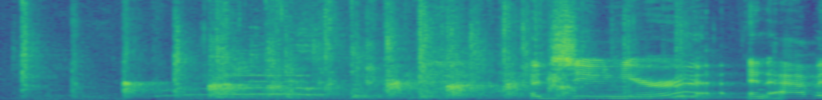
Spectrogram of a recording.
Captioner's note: audience applauding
